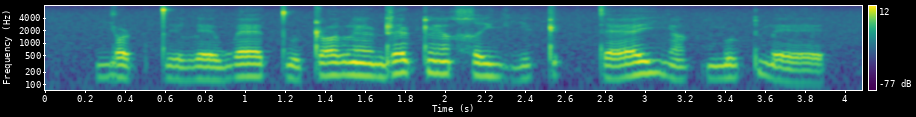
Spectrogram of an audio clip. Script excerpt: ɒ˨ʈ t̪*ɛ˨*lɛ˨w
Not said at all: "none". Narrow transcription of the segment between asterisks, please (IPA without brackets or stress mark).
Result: ɪ˨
